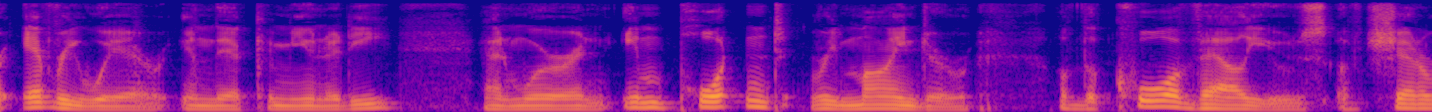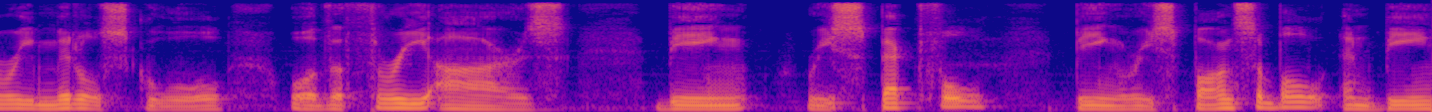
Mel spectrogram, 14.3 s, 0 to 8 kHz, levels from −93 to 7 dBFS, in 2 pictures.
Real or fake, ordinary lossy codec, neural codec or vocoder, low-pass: real; MP3, 64 kbps; none; 7.2 kHz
